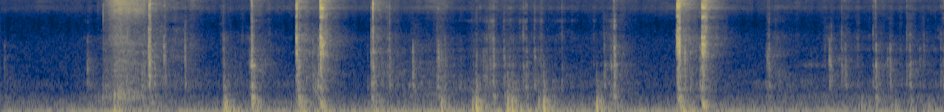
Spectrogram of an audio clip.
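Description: Fingers tapping a computer keyboard while entering Python code, a quick, uneven run of close, crisp key clicks with a few heavier strokes.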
